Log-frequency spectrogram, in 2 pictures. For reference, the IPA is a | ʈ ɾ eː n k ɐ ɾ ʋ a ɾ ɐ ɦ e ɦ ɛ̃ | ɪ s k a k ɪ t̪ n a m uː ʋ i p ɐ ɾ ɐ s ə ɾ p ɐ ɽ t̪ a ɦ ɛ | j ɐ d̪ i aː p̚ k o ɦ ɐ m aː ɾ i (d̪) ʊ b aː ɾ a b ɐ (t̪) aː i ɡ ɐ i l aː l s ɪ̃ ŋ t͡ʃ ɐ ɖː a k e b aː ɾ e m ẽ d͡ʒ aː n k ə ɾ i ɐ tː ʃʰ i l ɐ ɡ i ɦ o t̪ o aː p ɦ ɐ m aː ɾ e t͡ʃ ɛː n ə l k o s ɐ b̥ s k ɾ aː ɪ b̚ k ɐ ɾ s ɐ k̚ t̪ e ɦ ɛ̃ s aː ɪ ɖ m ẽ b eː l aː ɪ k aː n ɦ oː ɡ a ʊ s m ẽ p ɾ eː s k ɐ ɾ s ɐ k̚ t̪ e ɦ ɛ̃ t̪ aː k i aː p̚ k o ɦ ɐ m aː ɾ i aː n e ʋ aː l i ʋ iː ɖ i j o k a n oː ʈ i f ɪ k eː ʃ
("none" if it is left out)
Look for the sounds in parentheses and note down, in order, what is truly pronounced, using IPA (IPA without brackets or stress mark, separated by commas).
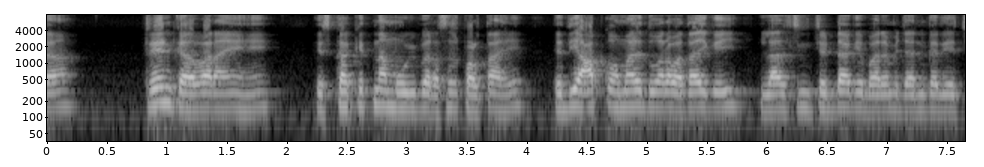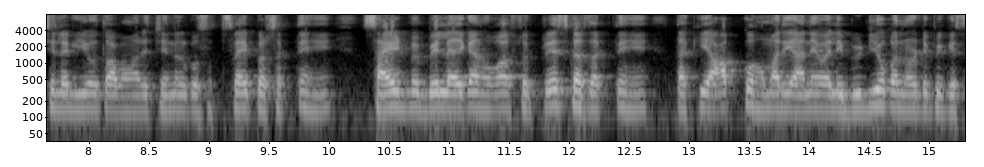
d̪, t̪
